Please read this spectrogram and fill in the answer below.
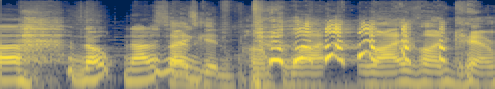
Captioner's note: laughing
